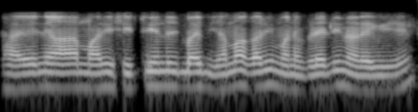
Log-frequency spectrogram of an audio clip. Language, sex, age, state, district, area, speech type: Gujarati, male, 30-45, Gujarat, Kutch, urban, conversation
